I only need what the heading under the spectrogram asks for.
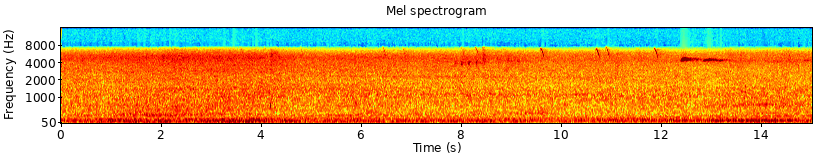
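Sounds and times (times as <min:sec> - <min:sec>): small birds chirping: 0:07.8 - 0:09.9, 0:10.6 - 0:11.2, 0:11.8 - 0:13.7
high falling bird calls: 0:11.8 - 0:13.4.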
